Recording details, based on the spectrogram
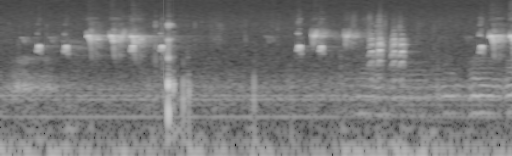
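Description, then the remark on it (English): A bird, the second singer being recorded, sings repeated bright, high chirping phrases in short bursts, with decoy birds also calling and a few clucking fowl sounds underneath, all over a steady low background hum. “Recording, this is the second singing bird.”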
